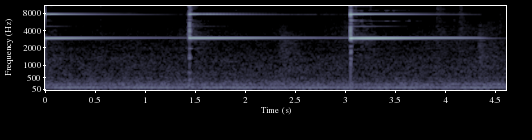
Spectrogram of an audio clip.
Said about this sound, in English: And finally, our minds have been settled enough to listen to the Dharma. And that's the final three strikes of the bell.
